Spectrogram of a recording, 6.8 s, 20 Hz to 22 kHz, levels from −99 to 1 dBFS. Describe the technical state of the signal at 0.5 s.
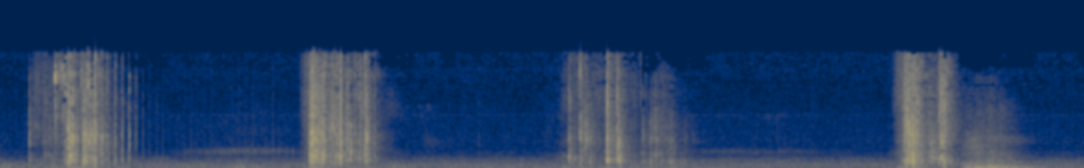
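At 0.5 s you're right in the buffer tearing, which runs from the start to about 2.37 s. The writer and reader have slipped, so roughly 15% of each period replays audio from about 150 ms earlier. That gives a rattling buzz near 23.4 Hz, which fits a 2048-sample buffer.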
